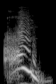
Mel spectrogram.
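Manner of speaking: sudden very high, loud "ow!"; playful high-pitched whoop; hyped "ow!" whoop. Retold or imitated. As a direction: yelp it out like a catcall. Reacting to Speedy looking good.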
